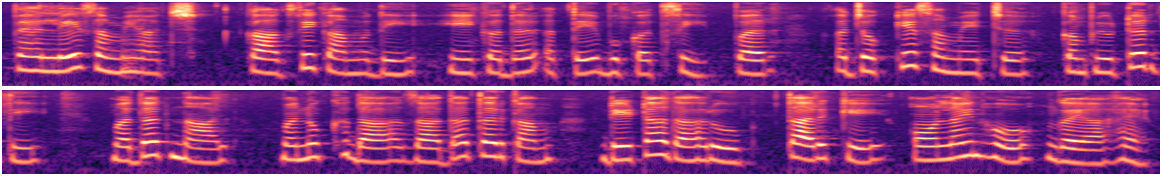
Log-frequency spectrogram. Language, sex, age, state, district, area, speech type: Punjabi, female, 30-45, Punjab, Jalandhar, urban, spontaneous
